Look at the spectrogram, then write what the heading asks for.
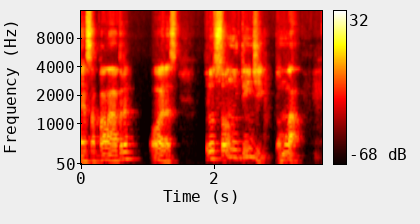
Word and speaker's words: horas: Qual é essa palavra horas professor não entendi Vamos lá gente a letra h na língua portuguesa ela é uma letra podemos se falar que ela não tem som é uma letra muda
